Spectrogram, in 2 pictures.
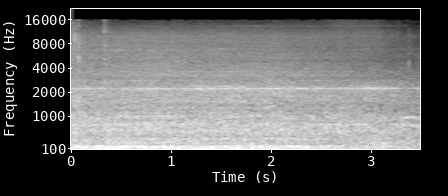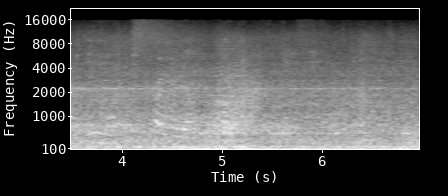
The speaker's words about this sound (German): Dieser Zug scheint ja überwiegend aus diesen alten Erste-Klasse-Wagen zu bestehen.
